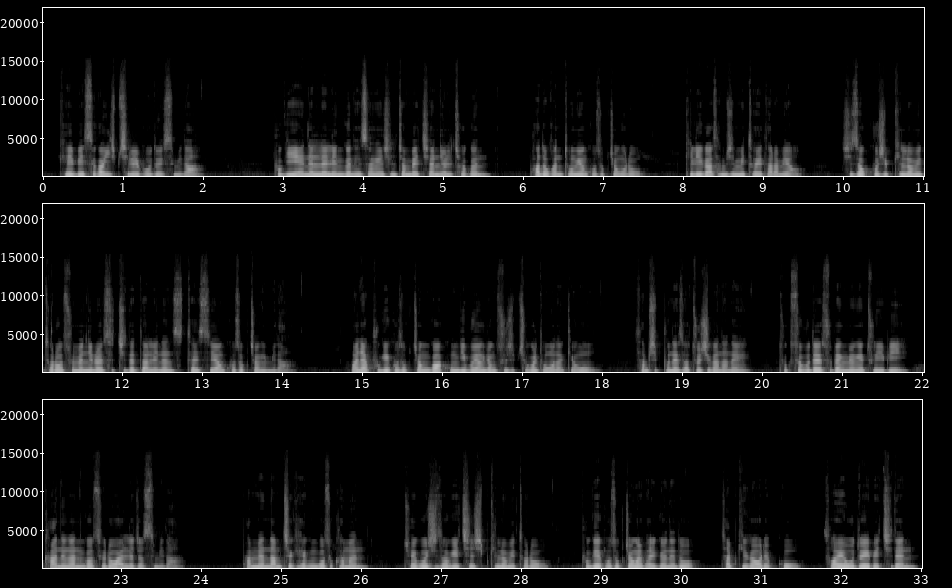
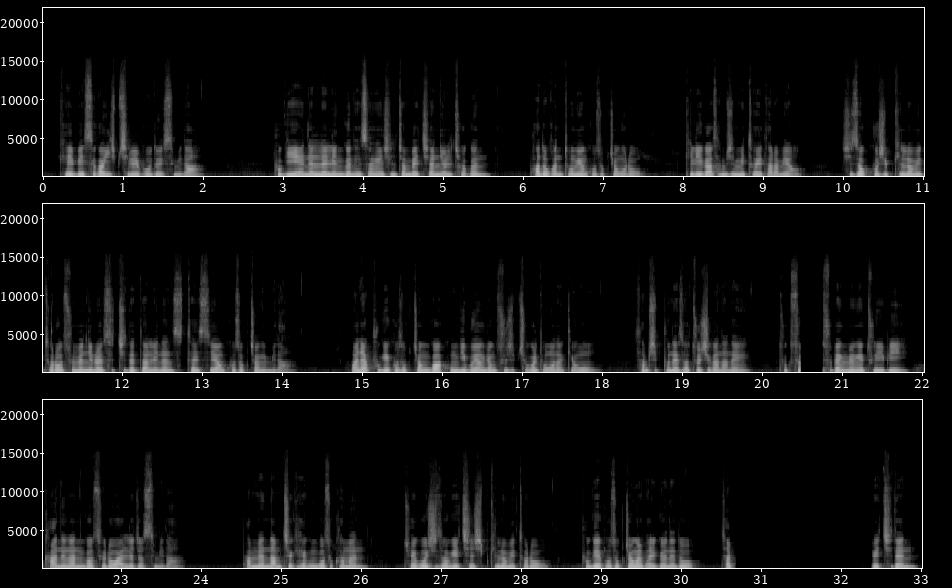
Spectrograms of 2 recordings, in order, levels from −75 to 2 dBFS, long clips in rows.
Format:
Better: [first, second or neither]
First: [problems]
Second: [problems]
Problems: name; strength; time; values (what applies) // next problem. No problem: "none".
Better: first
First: none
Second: audio cutting out; at 20 s and at 31 s for 1.5 s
